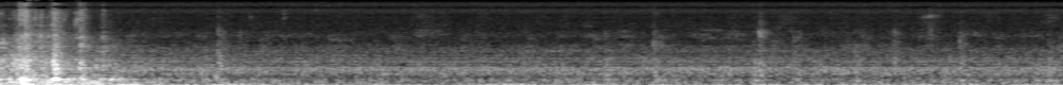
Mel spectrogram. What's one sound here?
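A washing machine motor hums softly.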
